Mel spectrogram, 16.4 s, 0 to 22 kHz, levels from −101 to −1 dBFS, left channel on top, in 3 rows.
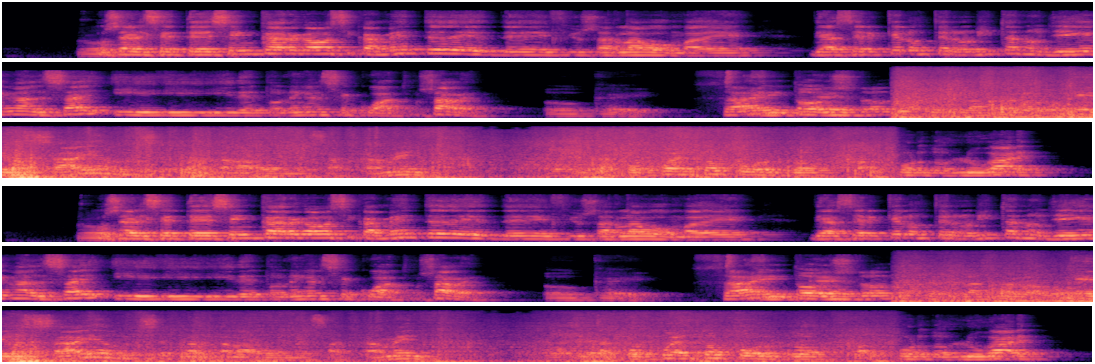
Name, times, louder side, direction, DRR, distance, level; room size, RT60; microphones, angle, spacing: voice 1, 0.5-3.7 4.0-7.8 9.2-9.6 10.8-13.0 13.9-16.0, right 1 dB, 15° left, 0.9 m, -31 dB
voice 2, 8.2-8.7 9.0-11.0 13.6-14.2, right 1 dB, 40° right, 0.5 m, -35 dB
sound 1, 9.9-15.4, left 2 dB, 60° left, 0.4 m, -33 dB
3.4 x 2.7 x 2.2 m
head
